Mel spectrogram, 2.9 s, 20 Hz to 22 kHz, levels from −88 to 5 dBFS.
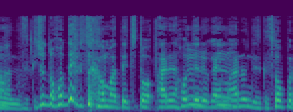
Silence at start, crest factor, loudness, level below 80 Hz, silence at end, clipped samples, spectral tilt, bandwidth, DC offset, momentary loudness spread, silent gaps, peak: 0 s; 20 dB; -29 LUFS; -76 dBFS; 0 s; under 0.1%; -4 dB/octave; 12.5 kHz; under 0.1%; 6 LU; none; -10 dBFS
